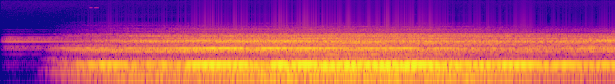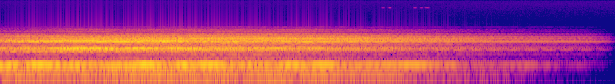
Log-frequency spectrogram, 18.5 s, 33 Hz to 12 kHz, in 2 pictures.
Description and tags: LAYERS 004 - 2 Phase Space Explorer D1
LAYERS 004 - 2 Phase Space Explorer is an extensive multisample package containing 73 samples covering C0 till C6. The key name is included in the sample name. The sound of 2 Phase Space Explorer is all in the name: an intergalactic space soundscape. It was created using Kontakt 3 within Cubase and a lot of convolution.
multisample, drone, pad, artificial, soundscape, space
